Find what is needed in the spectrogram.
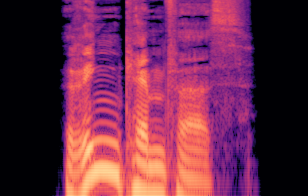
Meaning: genitive singular of Ringkämpfer
- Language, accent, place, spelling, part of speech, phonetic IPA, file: German, Germany, Berlin, Ringkämpfers, noun, [ˈʁɪŋˌkɛmp͡fɐs], De-Ringkämpfers.ogg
